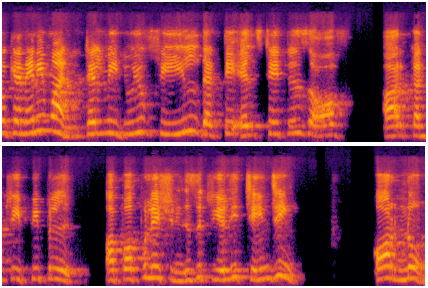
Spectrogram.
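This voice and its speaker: This woman's voice is high-pitched. Its pitch moves in an ordinary way. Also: moderate pace. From South India. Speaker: healthcare management academic. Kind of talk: lecture. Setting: webinar.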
